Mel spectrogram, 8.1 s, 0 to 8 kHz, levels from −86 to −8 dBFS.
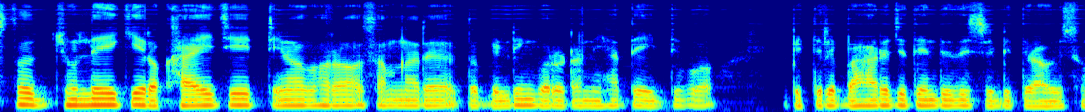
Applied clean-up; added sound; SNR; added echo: neural mask model DeepFilterNet 3.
